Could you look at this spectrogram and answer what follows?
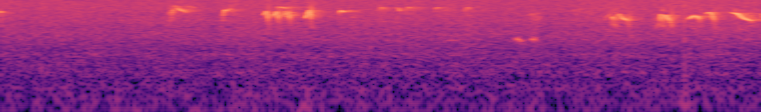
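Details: Black-winged flycatcher-shrike (Hemipus hirundinaceus) giving thin, very high chips and short twittering bursts in quick clusters over a steady hiss of background noise.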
